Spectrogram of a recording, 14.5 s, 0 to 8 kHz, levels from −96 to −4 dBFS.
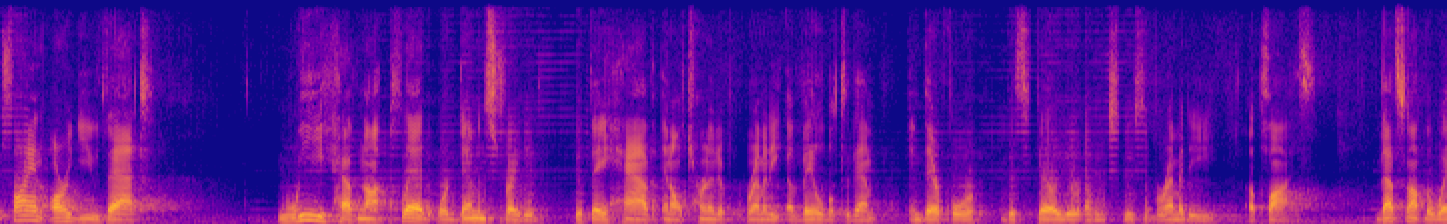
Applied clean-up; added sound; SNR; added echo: neural separator model SepFormer DNS4.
